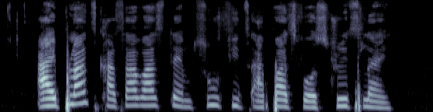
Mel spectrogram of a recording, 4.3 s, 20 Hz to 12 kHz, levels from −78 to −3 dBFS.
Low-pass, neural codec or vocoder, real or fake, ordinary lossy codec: none; vocoder, 24 kHz, 100 mel bands, Vocos; fake; none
